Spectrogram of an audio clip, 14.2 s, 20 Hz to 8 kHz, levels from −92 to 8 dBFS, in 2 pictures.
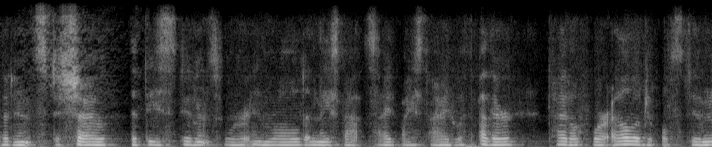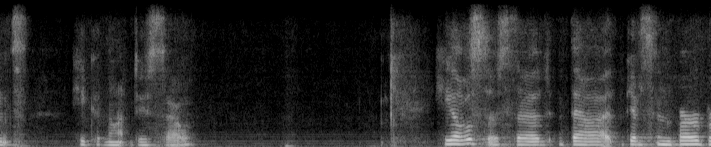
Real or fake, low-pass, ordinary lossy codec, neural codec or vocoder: fake; 7.2 kHz; Opus, 24 kbps; codec, 44.1 kHz, 7.8 kbps, DAC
